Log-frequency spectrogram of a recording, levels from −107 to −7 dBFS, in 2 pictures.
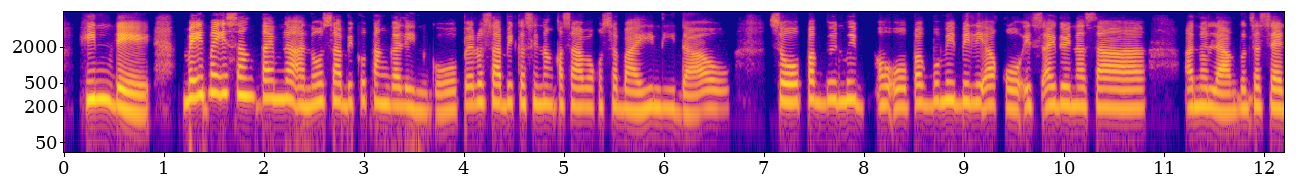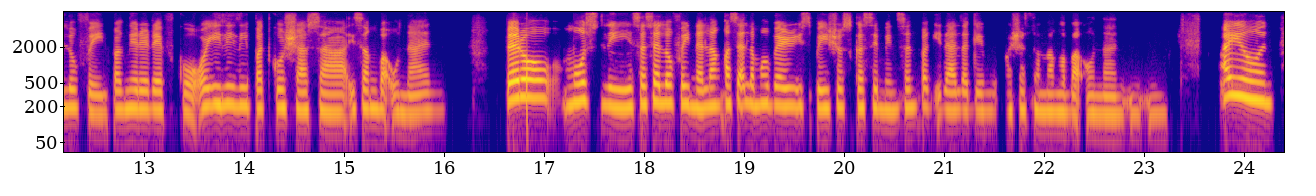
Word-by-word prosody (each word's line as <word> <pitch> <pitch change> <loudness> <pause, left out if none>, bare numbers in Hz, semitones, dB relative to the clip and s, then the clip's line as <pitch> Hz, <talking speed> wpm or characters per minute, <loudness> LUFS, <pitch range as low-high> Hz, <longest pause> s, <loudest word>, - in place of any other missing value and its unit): Hindi, 220 -12 +6 0.3
may 285 +5 +7
may 350 -1 +6
isang 320 -2 +3
time 275 -1 +3
na 255 -5 +3
ano 230 +3 -2
sabi 245 -3 0
ko 255 +2 -7
tanggalin 215 -7 -3
ko 175 +2 -7
pero 230 +2 -2
sabi 235 -1 +1
kasi 235 0 -5
ng 230 0 -3
kasama 215 -2 -2
ko 205 0 -10
sa 210 -1 -6
bahay 185 +1 -1
hindi 195 -2 -8
daw. 180 +4 -2 0.4
So 245 -1 +3
'pag 270 -3 +3
bumi 255 -1 -2 0.2
oo 205 -2 -3
pag 235 0 -1
bumibili 245 0 -2
ako 210 -4 -2
it's 210 0 -5
either 220 +1 +1
nasa 210 -1 -2 0.8
ano 205 +1 -2
lang 175 -3 0
do'n 195 +2 -7
sa 210 - -1
cellophane 195 -6 -2
'pag 185 +4 -5
nire-ref 185 -1 -2
ko 170 +1 -4
or 205 - +1
ililipat 215 -3 -3
ko 200 - -2
siya 180 -3 0
sa 165 -2 -3
isang 185 +2 -5
baunan 165 0 -6 0.6
pero 280 +1 +8
mostly 215 -3 -1
sa 225 +2 -2
cellophane 230 -2 0
na 190 - +1
lang 210 +2 -1
kasi 225 0 0
alam 220 -1 -4
mo 230 - -2
very 210 -2 +1
spacious 195 0 -5
kasi 195 0 -4
minsan 185 +3 -8
'pag 205 -1 -6
ilalagay 175 -1 -5
mo 170 0 -19
pa 170 +1 -11
siya 180 - -6
sa 175 - -9
mga 165 0 -6
baunan, 155 -1 -5
mm. 155 +1 -18 0.6
Ayun. 280 -5 +6
205 Hz, 170 wpm, -22 LUFS, 185-235 Hz, 0.8 s, pero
